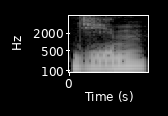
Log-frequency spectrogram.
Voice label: "rim5", taiwanese

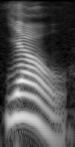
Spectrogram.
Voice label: "iau4", Taiwanese syllable

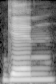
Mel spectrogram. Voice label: "ghen1", Taiwanese syllable

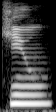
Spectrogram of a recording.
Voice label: "ziunn1", taiwanese

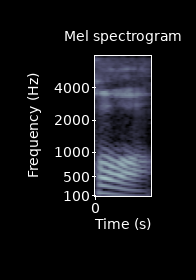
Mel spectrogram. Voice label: "puo3", taiwanese

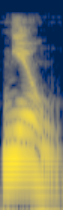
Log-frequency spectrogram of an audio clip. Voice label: "ngieu4", taiwanese syllables

